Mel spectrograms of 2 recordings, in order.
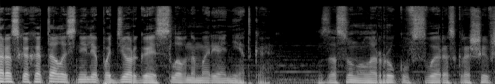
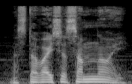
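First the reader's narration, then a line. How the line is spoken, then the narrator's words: Growling. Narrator (Russian): прорычала Ира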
